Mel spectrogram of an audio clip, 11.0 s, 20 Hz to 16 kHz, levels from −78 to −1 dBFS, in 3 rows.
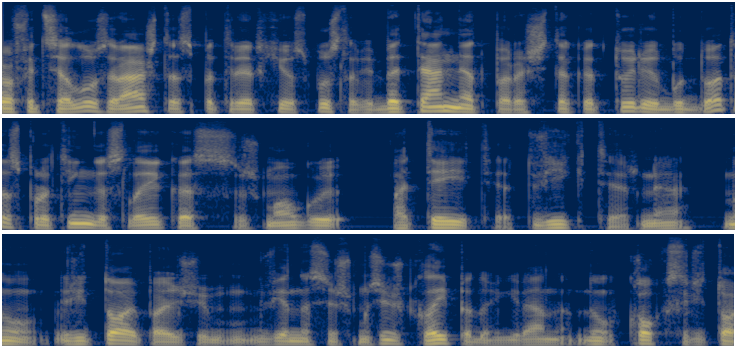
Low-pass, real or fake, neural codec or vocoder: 14.4 kHz; real; none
